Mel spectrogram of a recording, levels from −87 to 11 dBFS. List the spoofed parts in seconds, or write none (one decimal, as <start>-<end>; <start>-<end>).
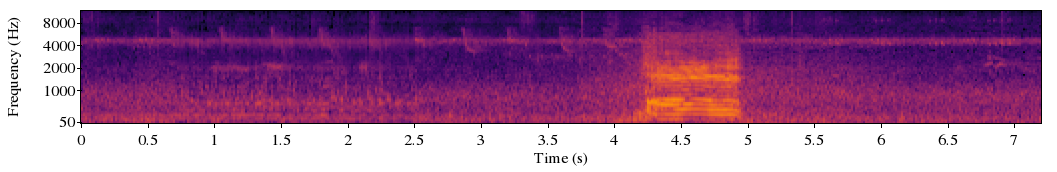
0.7-2.5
